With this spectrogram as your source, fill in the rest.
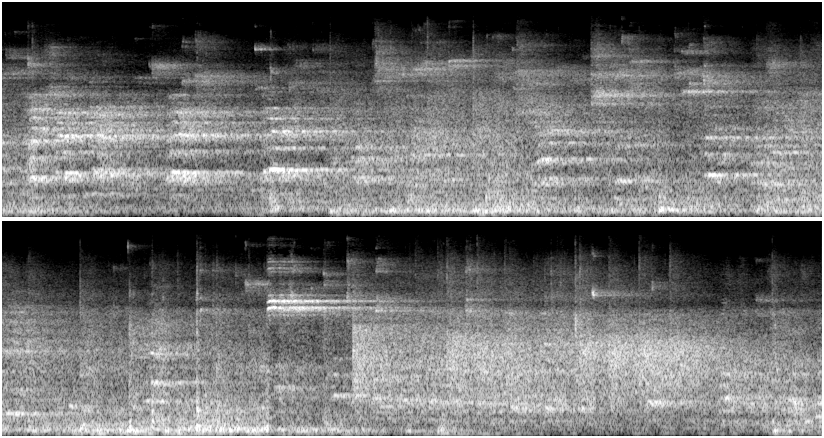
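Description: Sneakers squeak on a wooden floor in an echoing hall.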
